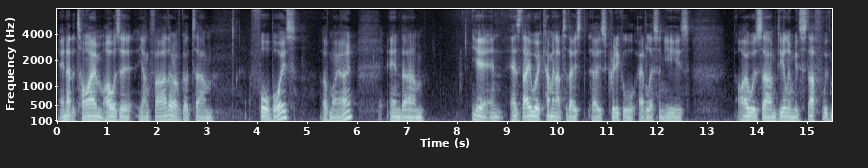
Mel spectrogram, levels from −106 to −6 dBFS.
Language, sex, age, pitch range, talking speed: English, male, 20-39, 95-105 Hz, 150 wpm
